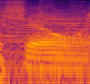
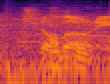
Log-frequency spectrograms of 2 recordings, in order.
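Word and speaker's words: Shaaloani: We'll be passing a few settlements on the way to Sheolani. I'm not saying that right. Sheolani with everything. Shaloni. It rhymes with baloney.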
